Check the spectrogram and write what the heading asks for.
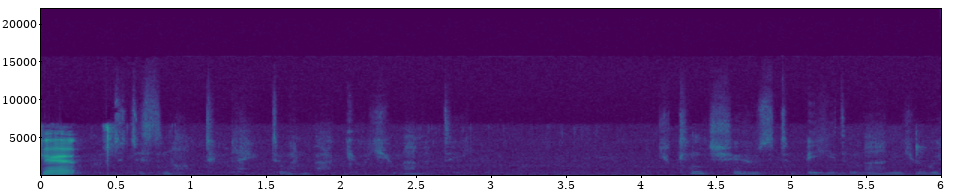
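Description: Quiet speech and whispering, with a man's voice of the episode's dialogue near the end; a short loud vocal sound right at the start.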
